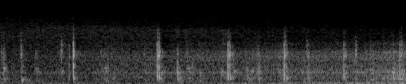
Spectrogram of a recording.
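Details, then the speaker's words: Motorcycle twin carburettors during synchronization, throttle cables set to different lengths: each throttle snap gives a split double clack as one slide bottoms before the other; adjusting the cable barrels brings them to a single clack. "can hear there's a slight clack like a double clack which means one is hitting before the other"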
